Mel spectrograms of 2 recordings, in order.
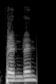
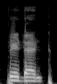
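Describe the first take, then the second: First: The n sound is pronounced in the first syllable. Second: The n sound is dropped from the first syllable. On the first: "पेंडेंट बोलते हैं भाई" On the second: "जहाँ पे एन silent होता है"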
